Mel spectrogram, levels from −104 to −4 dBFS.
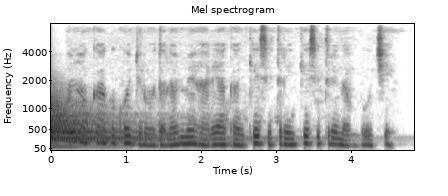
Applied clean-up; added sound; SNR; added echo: none; Drum; 1 dB; none.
